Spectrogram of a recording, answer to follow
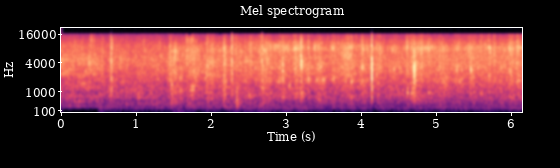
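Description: Steady light rain, a soft even hiss with scattered sharper drop hits.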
